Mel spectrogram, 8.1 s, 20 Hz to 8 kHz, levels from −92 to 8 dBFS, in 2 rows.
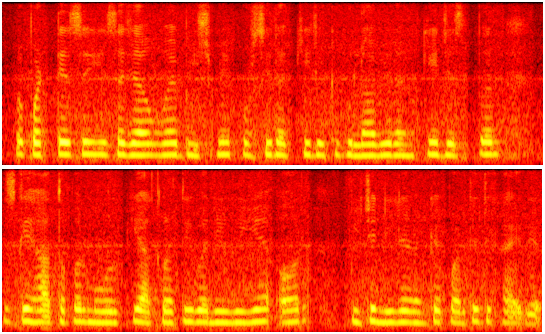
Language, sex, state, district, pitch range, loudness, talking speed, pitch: Hindi, female, Chhattisgarh, Sarguja, 205-220 Hz, -19 LUFS, 250 wpm, 215 Hz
